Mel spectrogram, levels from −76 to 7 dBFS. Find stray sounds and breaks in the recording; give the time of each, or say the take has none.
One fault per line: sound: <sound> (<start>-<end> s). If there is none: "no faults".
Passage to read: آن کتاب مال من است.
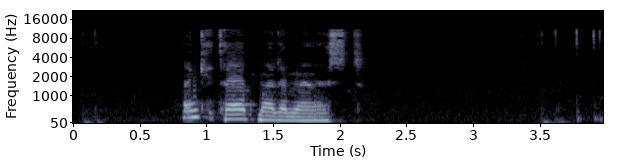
no faults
